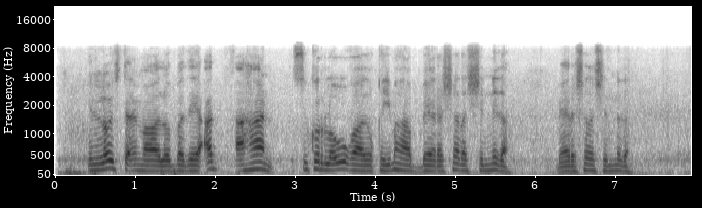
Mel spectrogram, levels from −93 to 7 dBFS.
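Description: Throughout, the speech is muffled and hoarse. Nothing survives above 9.1 kHz. The likely cause is heavy Opus compression in speech mode, near 12 kbps.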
